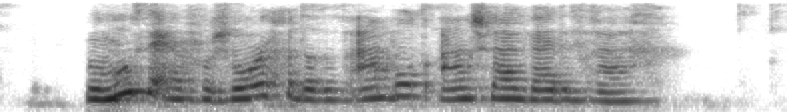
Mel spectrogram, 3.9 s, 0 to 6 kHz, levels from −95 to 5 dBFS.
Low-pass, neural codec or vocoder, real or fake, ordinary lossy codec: 5.4 kHz; codec, 16 kHz, 8 kbps, FreqCodec, smaller model; fake; Opus, 64 kbps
